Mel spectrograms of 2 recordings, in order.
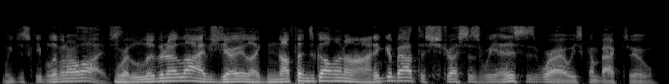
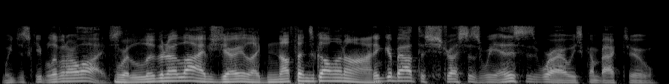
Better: second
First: garbled, watery; badly; nothing above 6 kHz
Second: garbled, watery; slightly; nothing above 6 kHz

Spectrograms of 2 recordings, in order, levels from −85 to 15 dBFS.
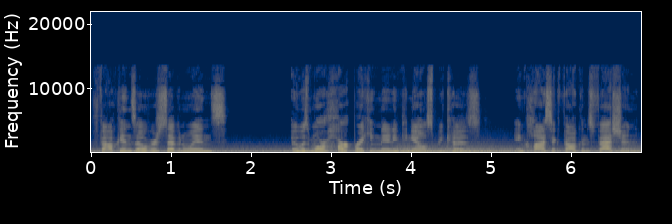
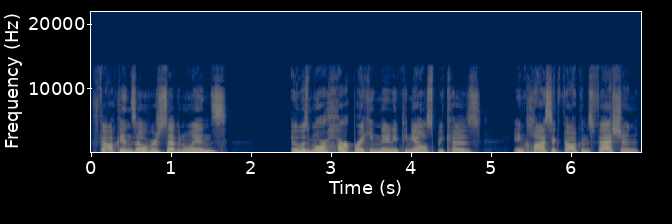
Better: second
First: wind noise on the microphone; occasional gusts; 15 dB below the speech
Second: none

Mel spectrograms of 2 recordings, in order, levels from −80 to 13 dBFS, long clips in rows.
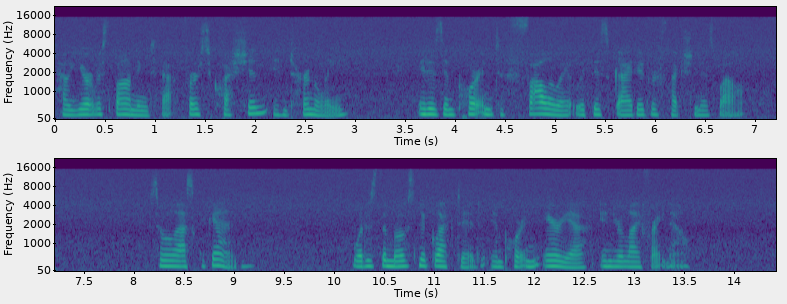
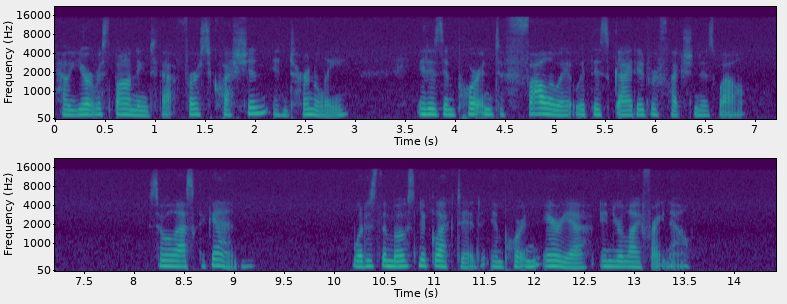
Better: second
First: hiss; loud; throughout; 10 dB below the speech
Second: hiss; faint; throughout; 20 dB below the speech

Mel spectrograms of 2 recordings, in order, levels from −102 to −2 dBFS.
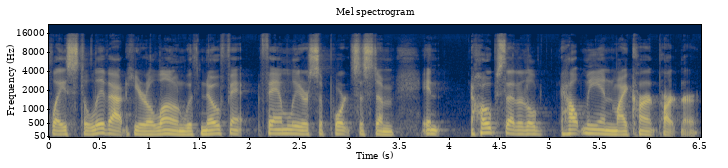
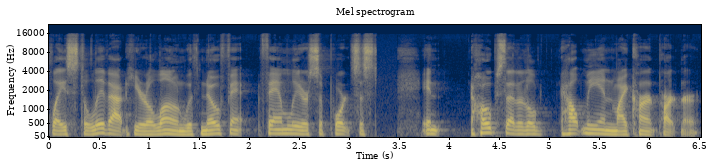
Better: first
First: none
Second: audio cutting out; at 3.5 s

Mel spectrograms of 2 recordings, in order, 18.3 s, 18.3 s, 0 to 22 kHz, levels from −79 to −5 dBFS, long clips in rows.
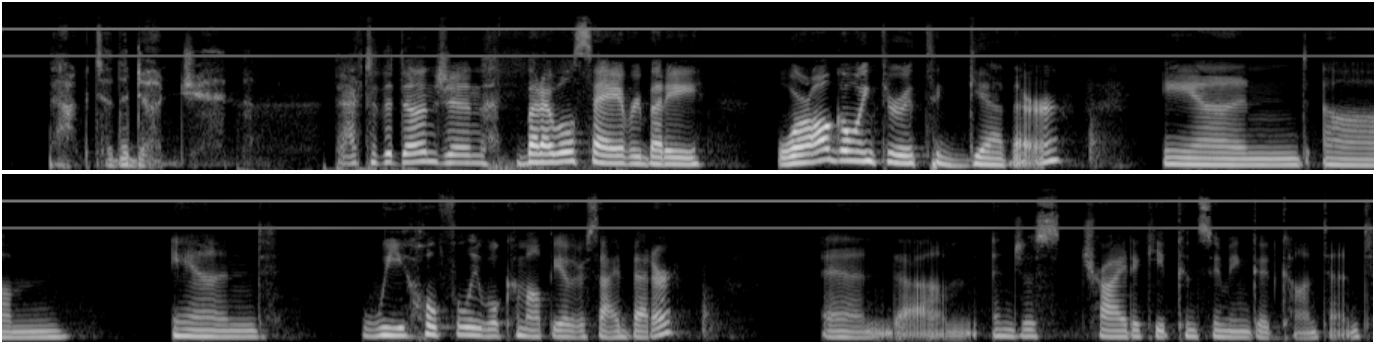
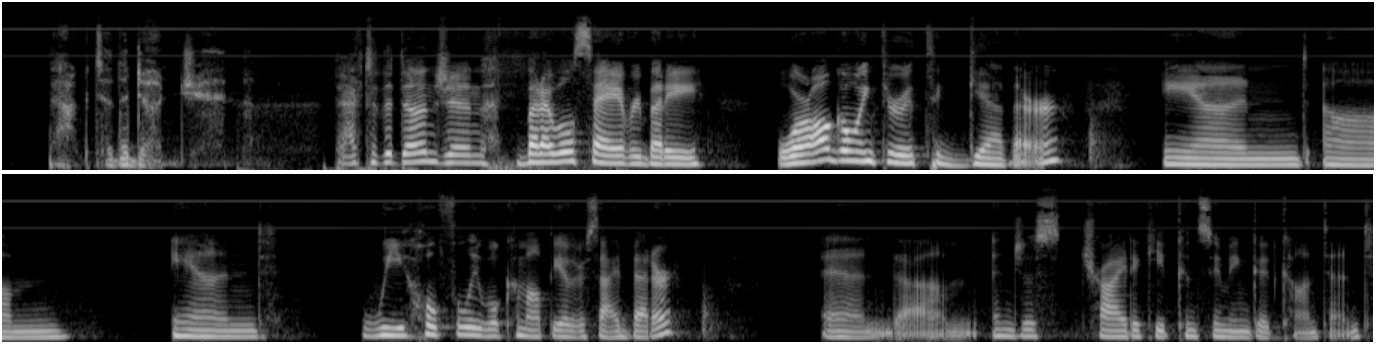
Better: second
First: high-pitched whine; loud; throughout; 11 kHz, 6 dB below the speech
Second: high-pitched whine; faint; throughout; 11 kHz, 25 dB below the speech

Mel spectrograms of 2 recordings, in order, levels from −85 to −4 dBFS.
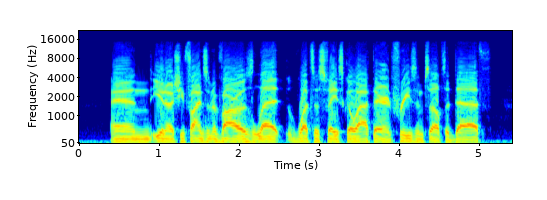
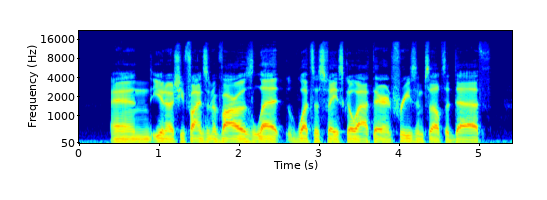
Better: second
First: distortion; slight; 8% of the sound clipped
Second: none

